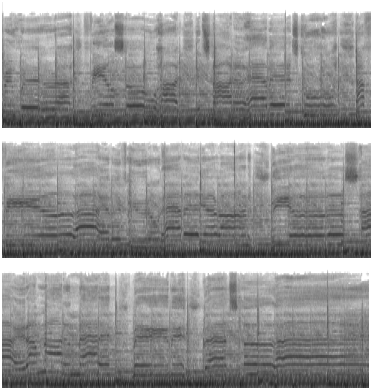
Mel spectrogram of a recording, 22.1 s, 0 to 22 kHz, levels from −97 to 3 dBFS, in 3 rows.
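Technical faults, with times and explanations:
5.67 s and 12.02 s: file header played as audio. Two sharp, loud snaps, each where a new piece of the file begins. The header bytes at each join got read as samples instead of being stripped, so you hear a click regardless of what the sound is doing there.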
